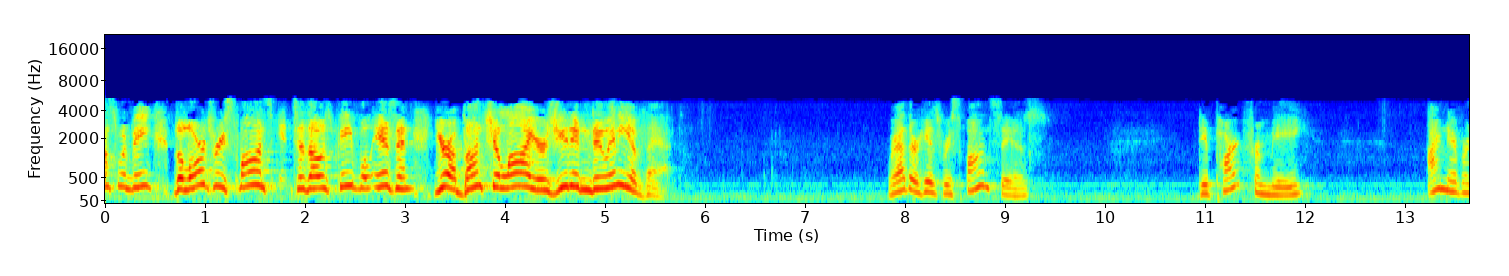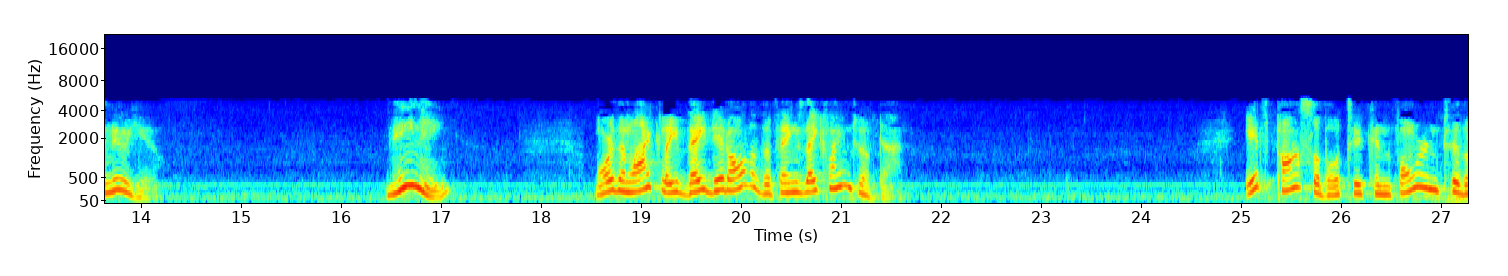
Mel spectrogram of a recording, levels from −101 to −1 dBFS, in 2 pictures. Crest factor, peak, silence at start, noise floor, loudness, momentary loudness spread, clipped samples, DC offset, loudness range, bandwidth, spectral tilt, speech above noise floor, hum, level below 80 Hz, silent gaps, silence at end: 22 dB; -2 dBFS; 0 s; -59 dBFS; -23 LUFS; 16 LU; under 0.1%; under 0.1%; 14 LU; 5.4 kHz; -8 dB/octave; 37 dB; none; -62 dBFS; none; 0 s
